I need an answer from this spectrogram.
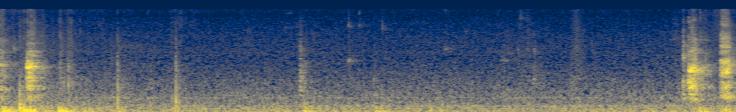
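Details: A Keeshond puppy gives short, pleading whines and whimpers at a Siamese cat, trying to befriend it, in a quiet room with soft clicks and rustles between.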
